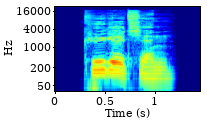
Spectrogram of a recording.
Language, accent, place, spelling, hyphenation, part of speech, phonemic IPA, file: German, Germany, Berlin, Kügelchen, Kü‧gel‧chen, noun, /ˈkyːɡl̩çən/, De-Kügelchen.ogg
- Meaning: diminutive of Kugel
